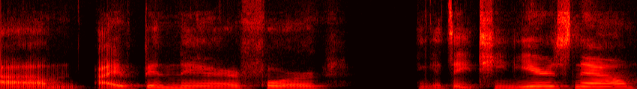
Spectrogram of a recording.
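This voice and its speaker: A woman speaks with a Canadian accent in a fairly low pitch and a dark, mellow tone. The background is quiet. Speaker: resident delegate at council meeting. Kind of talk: public delegation statement. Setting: council chamber with gallery. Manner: loud.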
